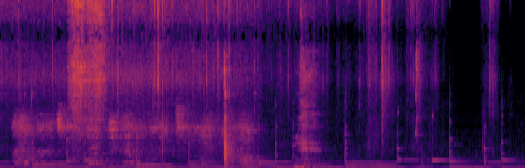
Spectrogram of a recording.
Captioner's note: hahaha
